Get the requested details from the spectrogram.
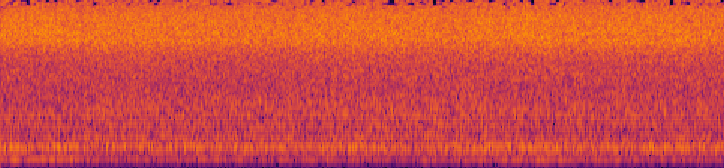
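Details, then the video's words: Honey bee activity at a hive entrance in a rural setting: crowded, even buzzing of many bees, a warm low hum with faint passing wingbeat swells over a steady airy texture. "Bees Buzzing Sound Effect • Beehive Entrance Video Honey Bee Activity"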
